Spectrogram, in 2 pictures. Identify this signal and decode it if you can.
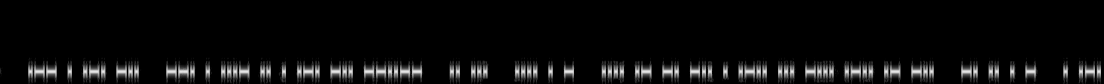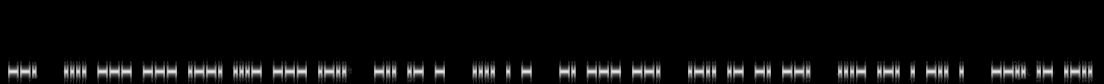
Morse code, heard as a keyed tone, about 40 wpm, spaced as for 35 wpm, 600 Hz. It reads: WERD GEVIERD, IS HET HANDELSBLAD NIET ERG HOOPVOL DAT HET NOG LANG VREDE ZAL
